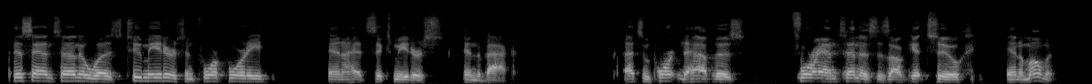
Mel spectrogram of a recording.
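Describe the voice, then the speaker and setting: A man's voice: a little high, clear, resonant tone, no echo. A man presenting an informal slide talk to a hobby club, explaining things in a folksy, joking, hands-on way. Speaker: amateur radio club presenter.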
